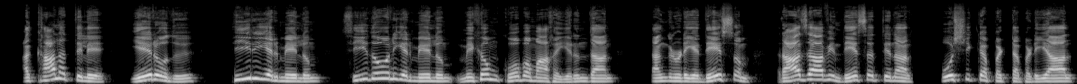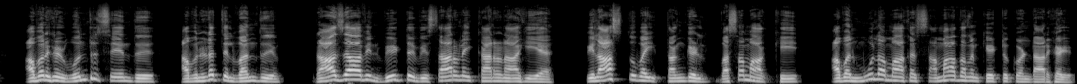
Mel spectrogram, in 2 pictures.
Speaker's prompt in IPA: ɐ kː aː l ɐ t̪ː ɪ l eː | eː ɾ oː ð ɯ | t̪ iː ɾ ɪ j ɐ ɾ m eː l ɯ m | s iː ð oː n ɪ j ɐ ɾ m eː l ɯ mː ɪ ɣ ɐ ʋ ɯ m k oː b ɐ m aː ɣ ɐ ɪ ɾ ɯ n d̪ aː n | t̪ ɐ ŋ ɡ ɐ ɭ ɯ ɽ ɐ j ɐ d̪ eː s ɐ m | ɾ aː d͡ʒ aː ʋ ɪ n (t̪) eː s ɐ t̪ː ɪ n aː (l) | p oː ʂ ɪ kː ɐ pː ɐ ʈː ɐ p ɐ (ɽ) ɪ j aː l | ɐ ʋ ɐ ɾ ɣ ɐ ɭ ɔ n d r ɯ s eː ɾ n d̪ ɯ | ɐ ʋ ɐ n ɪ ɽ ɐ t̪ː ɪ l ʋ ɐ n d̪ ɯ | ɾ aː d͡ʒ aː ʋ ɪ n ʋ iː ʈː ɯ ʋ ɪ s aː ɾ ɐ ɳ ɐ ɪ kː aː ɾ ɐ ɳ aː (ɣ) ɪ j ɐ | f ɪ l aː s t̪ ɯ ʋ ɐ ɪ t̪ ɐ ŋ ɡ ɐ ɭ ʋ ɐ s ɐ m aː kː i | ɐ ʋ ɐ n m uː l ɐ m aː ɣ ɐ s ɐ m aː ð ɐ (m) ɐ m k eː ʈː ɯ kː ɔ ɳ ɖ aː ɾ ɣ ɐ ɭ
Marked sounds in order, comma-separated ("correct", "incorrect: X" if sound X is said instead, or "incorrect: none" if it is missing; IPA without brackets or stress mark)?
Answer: incorrect: d̪, correct, correct, correct, incorrect: n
